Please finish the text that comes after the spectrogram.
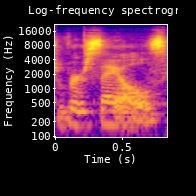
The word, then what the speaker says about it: Versailles: Missouri and a Versailles Missouri and yes it's pronounced Versailles here sinneth traveled a long way to get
